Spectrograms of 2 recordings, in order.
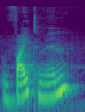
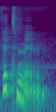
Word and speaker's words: vitamin: from American English, which in the type of American English that I speak, I say vitamin, they would have probably pronounced this word like vitamin, vitamin, because we say vitamin, but British English says vitamin, and that's why the Korean version is pronounced like vitamin, vitamin. It sounds really close to the British English version.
